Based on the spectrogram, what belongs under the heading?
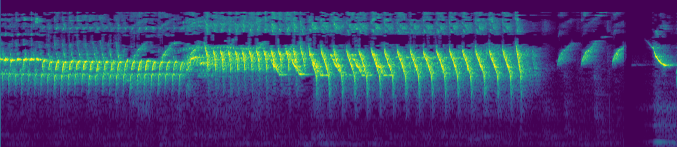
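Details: Canary singing, meant as training song for other birds: a long buzzy rolling trill of rapid repeated notes for about five seconds, ending with a few separate looping whistles.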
